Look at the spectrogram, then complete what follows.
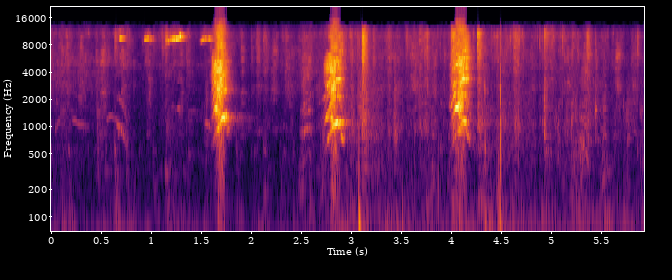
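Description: Puppies yipping while they play: three short, sharp, high barks about a second apart, with light scuffling and clicking between them.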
